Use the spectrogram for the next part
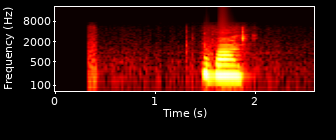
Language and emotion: Russian, neutral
